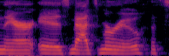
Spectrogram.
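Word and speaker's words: Mads Maru: on twitter um and my name there is mads meru that's spelled m-a-d-s-m-a-r-u um so i mean if you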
